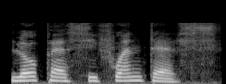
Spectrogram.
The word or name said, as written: Lopez y Fuentes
